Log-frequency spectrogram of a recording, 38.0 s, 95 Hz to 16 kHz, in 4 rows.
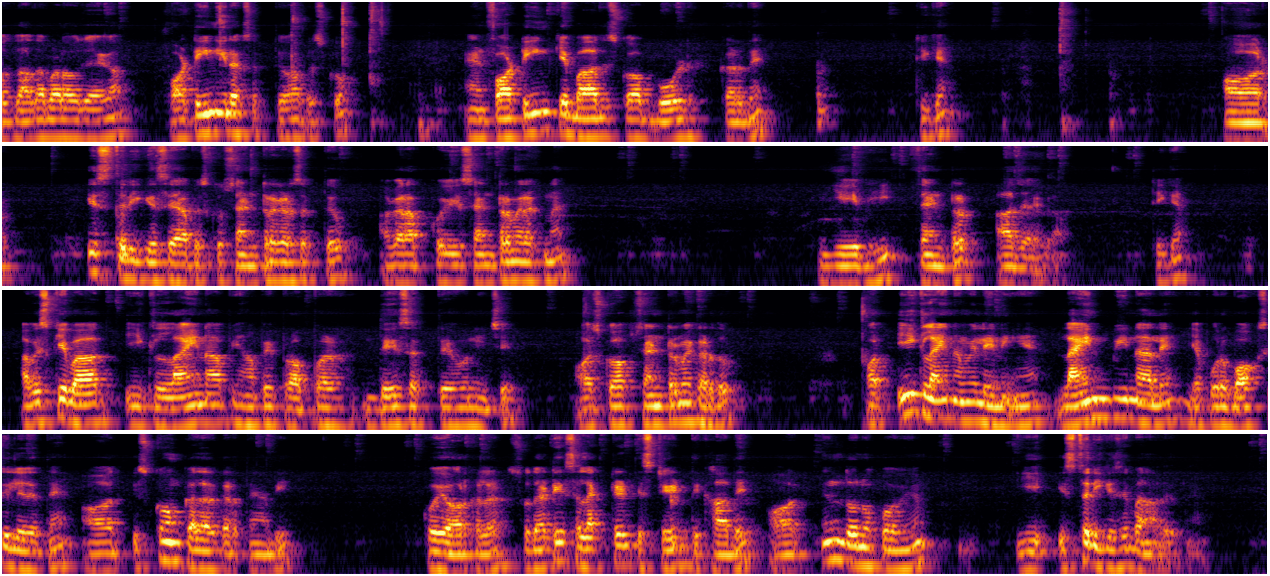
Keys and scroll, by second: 1.1 1, 1.6 5, 2.1 BackSpace, 2.5 4, 2.7 Return, 7.9 shift+super+], 10.8 z, 11.3 v, 23.3 v, 24.6 z, 25.4 v.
